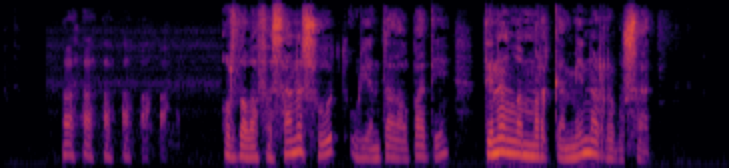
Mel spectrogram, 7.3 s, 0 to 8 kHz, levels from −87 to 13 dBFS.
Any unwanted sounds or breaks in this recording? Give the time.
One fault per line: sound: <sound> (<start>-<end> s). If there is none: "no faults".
sound: laugh (0.6-1.8 s)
